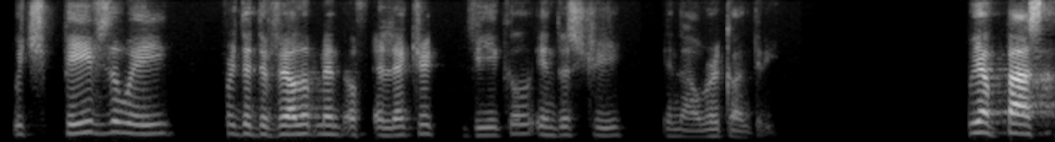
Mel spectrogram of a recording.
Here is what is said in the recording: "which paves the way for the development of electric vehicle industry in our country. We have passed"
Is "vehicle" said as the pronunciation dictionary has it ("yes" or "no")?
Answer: yes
